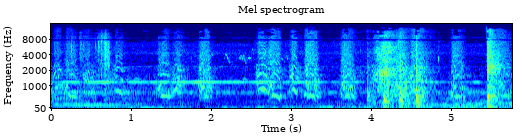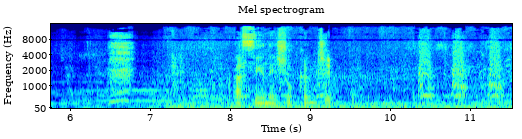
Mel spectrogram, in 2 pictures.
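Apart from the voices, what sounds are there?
dogs barking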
